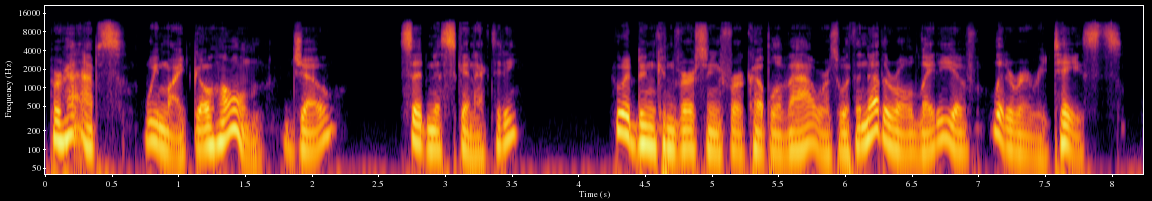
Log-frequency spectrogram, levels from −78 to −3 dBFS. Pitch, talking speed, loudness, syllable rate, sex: 110 Hz, 180 wpm, -19 LUFS, 5.9 syllables/s, male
